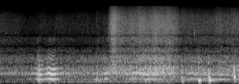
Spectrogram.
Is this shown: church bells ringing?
no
